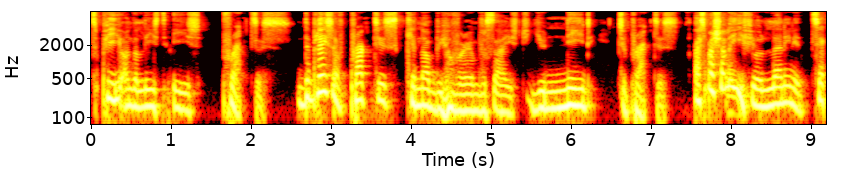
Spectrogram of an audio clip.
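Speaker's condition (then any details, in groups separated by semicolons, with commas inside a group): No condition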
